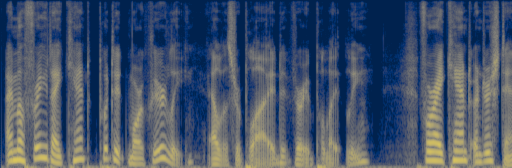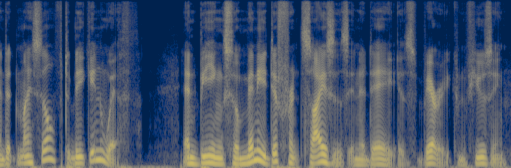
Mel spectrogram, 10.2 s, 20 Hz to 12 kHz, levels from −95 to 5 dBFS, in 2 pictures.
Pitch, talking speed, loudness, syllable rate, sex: 140 Hz, 195 wpm, -21 LUFS, 5.9 syllables/s, male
